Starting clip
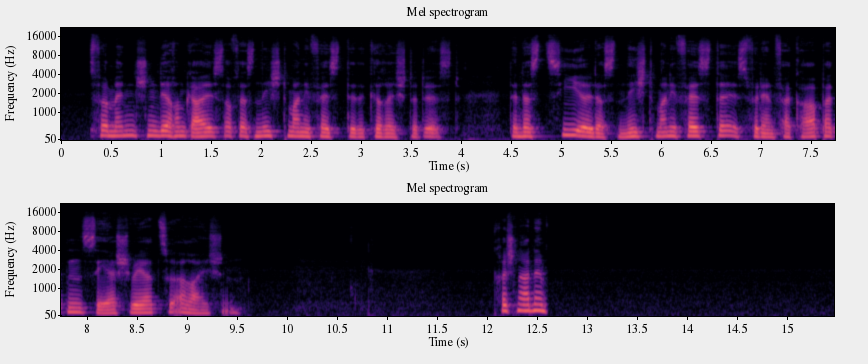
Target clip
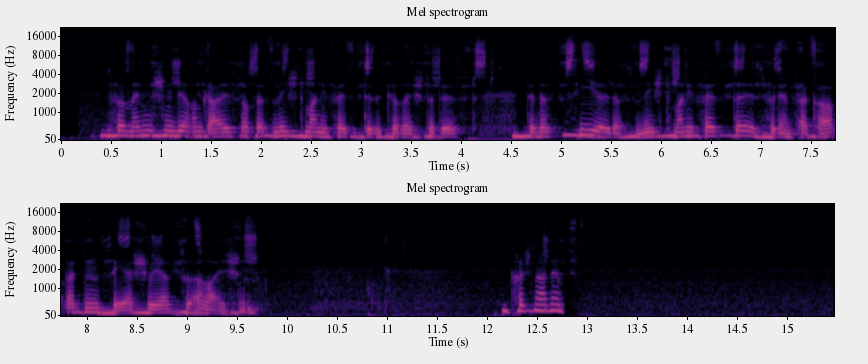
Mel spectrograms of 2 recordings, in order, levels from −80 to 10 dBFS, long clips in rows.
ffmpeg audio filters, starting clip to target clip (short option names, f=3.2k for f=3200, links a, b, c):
-filter_complex "[0:a]acrossover=split=150|3200[a][b][c];[b]adelay=170[d];[c]adelay=350[e];[a][d][e]amix=inputs=3:normalize=0,acompressor=threshold=-34dB:ratio=10,volume=2.5dB"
